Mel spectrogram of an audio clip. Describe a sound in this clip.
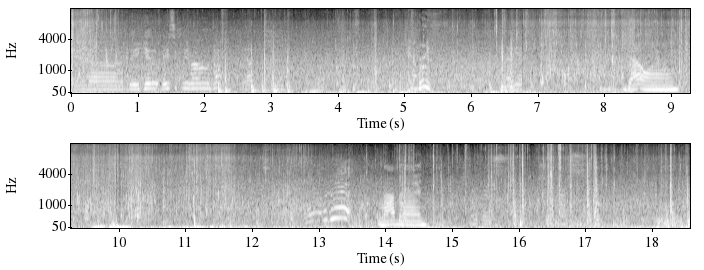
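River water rushes past outdoors.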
